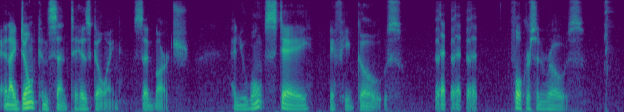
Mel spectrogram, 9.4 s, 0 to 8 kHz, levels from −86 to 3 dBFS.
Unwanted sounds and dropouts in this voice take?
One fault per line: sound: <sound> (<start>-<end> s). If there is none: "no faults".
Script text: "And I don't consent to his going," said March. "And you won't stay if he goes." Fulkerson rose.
sound: laugh (6.5-7.2 s)
sound: squeak (9.1-9.2 s)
